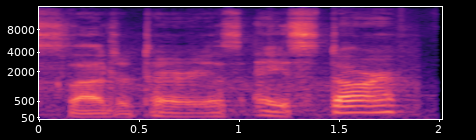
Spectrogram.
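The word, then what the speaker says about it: Sagittarius A*: Pronounced loud, it's Sagittarius A star.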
